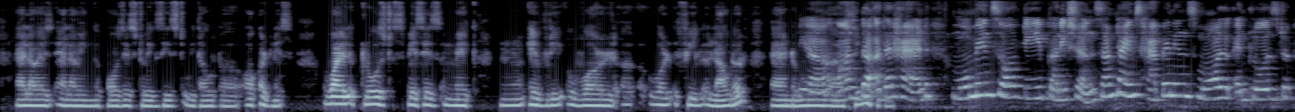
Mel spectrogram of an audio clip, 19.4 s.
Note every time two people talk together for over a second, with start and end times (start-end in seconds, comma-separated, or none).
11.9-13.4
